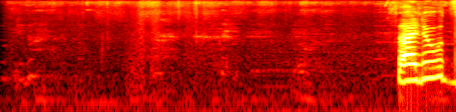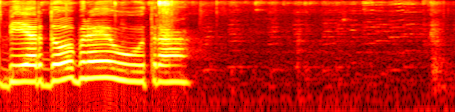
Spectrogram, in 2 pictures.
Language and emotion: Russian, positive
